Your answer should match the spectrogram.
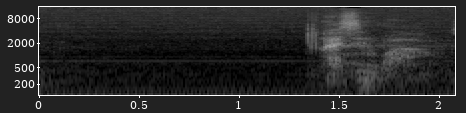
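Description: A pause in amplified speech with only a faint, steady low hum, then a man's quiet, breathy speech begins about one and a half seconds in.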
